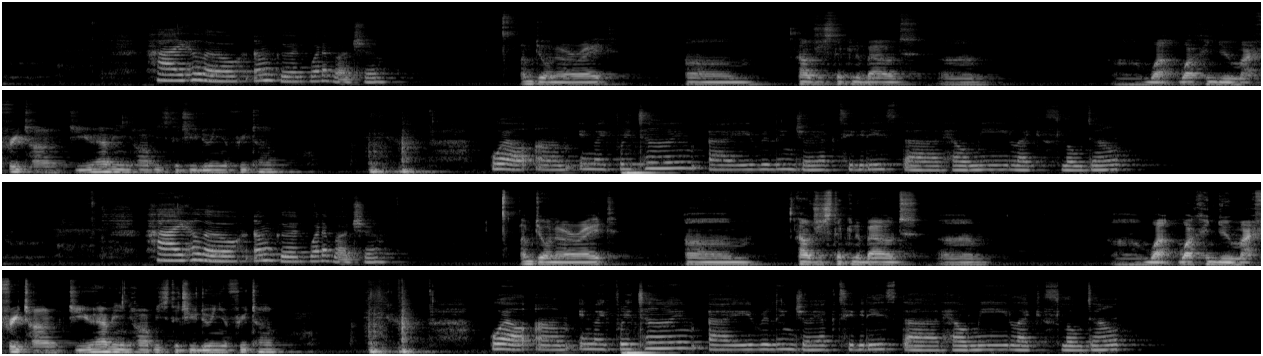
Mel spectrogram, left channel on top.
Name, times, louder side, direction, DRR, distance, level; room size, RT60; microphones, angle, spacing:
voice 1, 1.1-3.9 17.0-23.7, right 3 dB, 25° right, 0.4 m, -32 dB
voice 2, 5.2-6.1 6.8-7.5 7.9-9.9 11.1-15.3 16.2-16.7, right 5 dB, 85° right, 0.4 m, -29 dB
7.1 x 4.6 x 4.4 m
head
